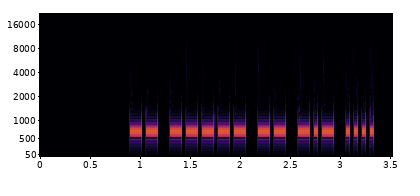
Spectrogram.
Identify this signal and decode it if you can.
Morse code, heard as a keyed tone, about 29 wpm, 700 Hz. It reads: M0MKH
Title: DXCC-100 Call Signs - 5 Characters - Repeated 2x - 30wpm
